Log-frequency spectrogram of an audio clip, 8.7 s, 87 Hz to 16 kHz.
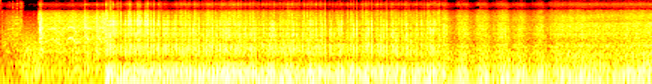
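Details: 2012 Chevy Silverado 1500 with swapped 6.0L LY6 V8 and BTR cam, cold start: starter whirs, engine catches into a lumpy, loping cold idle with a faint ticking puff, consistent with a small header leak.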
